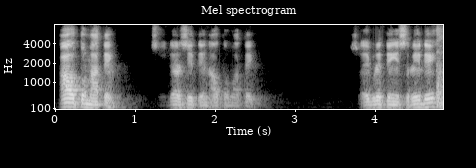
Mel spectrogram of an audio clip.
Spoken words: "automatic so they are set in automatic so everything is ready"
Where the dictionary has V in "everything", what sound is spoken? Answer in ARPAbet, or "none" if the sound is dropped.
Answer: B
